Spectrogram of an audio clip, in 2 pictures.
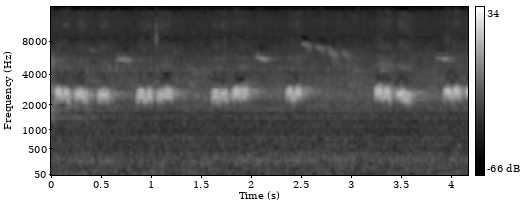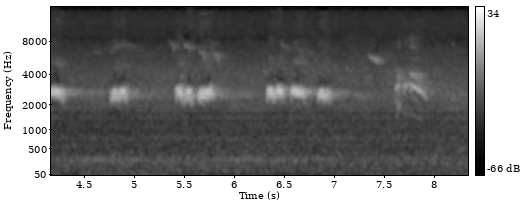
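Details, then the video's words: Male song thrush in full song in a small London park on a sunny January day, delivering clear, ringing notes in tight pairs and triplets, each phrase repeated several times, with a soft urban hum underneath. "Song Thrush Turdus philomelos singing in a London park on a sunny January day"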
